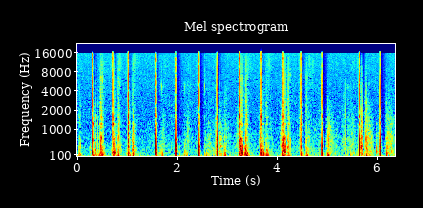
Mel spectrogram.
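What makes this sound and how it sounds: Fingers and nails hold the two metal capsules of an XY stereo microphone and tap and scratch them throughout. Sharp, bright clicks come every fraction of a second, with close, muffled rubbing and low thumps between them.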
